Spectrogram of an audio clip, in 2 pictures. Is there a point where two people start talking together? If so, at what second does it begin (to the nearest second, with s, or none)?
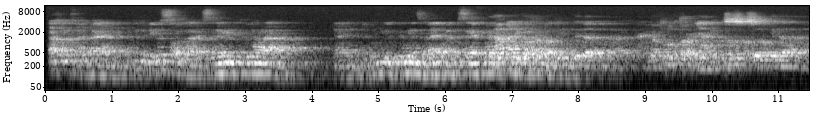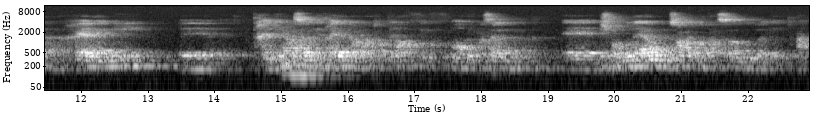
7 s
